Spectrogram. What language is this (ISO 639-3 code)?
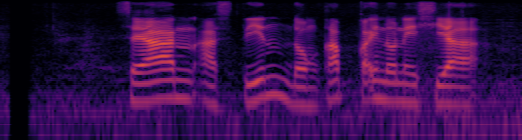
sun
